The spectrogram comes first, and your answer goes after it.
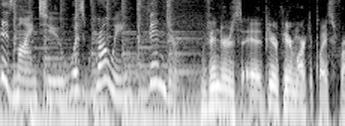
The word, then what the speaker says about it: Vinder: It's called Vinder, rhymes with Tinder, and it hooks people up with fresh veggies.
